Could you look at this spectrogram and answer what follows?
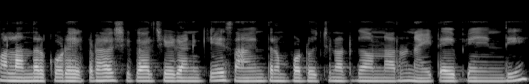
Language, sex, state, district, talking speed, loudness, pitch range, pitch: Telugu, female, Andhra Pradesh, Manyam, 135 wpm, -19 LUFS, 155-165 Hz, 160 Hz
